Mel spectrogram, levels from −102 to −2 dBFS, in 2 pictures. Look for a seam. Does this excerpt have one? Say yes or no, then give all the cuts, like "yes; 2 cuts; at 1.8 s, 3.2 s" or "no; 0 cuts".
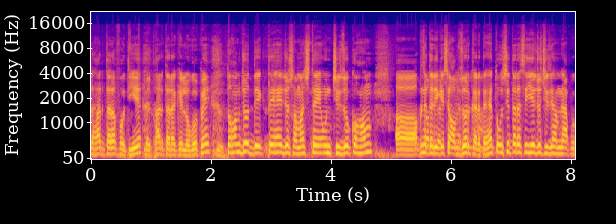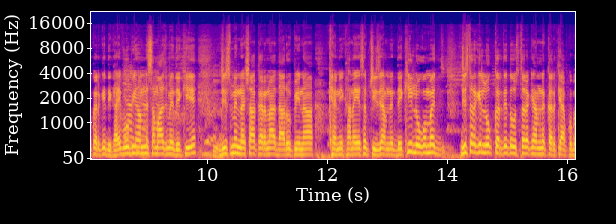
no; 0 cuts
